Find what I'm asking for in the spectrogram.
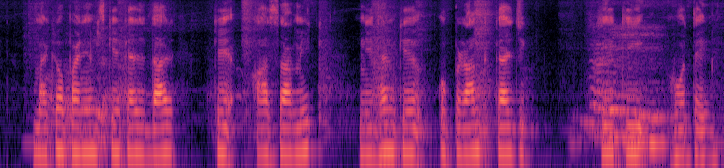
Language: Maithili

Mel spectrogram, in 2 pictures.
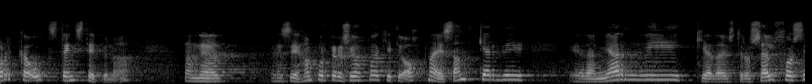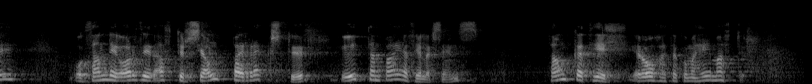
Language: Icelandic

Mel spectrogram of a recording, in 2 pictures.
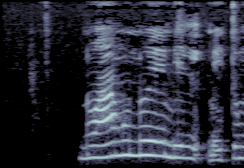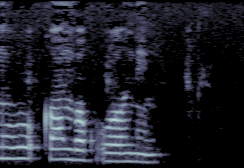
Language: Yangben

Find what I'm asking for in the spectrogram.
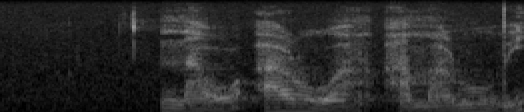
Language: Venda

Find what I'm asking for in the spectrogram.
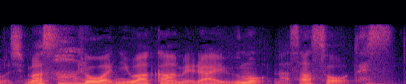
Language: Japanese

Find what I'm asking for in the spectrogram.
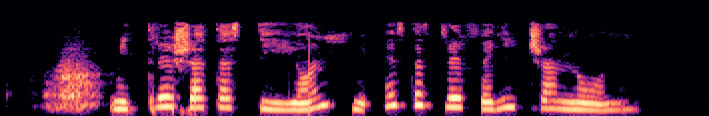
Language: Esperanto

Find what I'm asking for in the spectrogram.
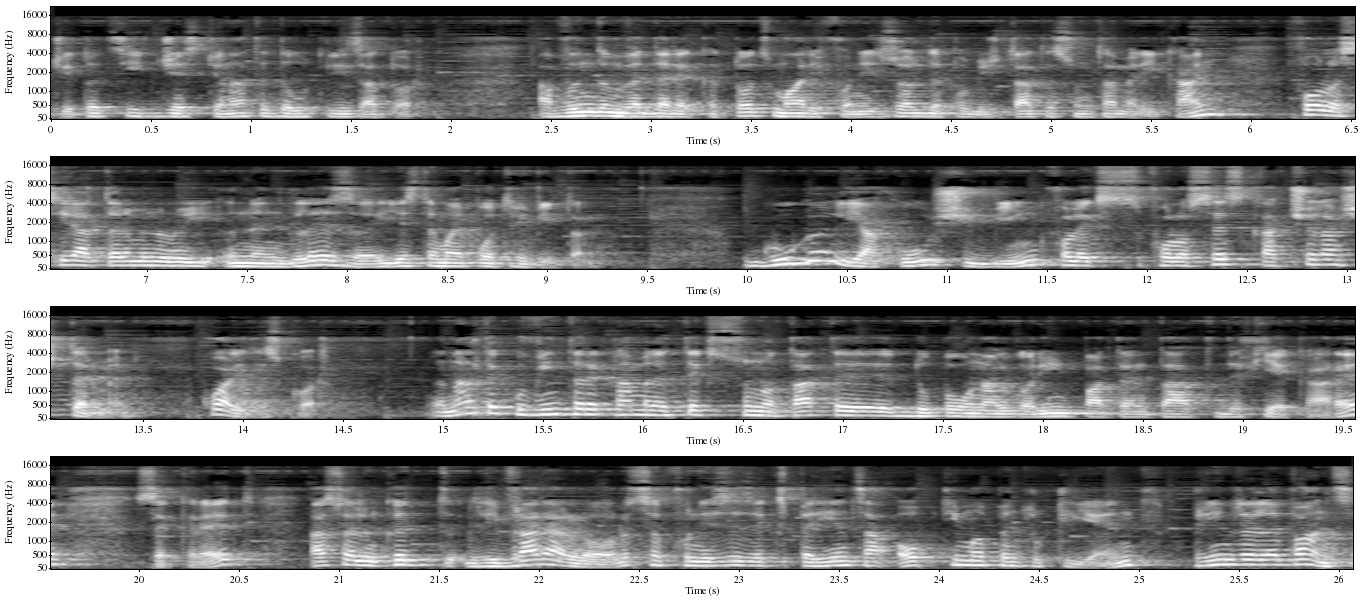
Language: Romanian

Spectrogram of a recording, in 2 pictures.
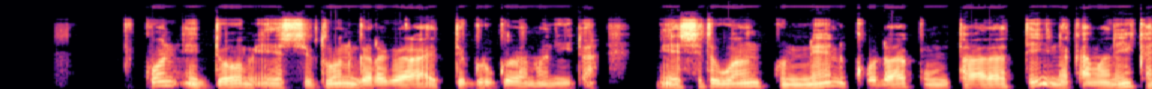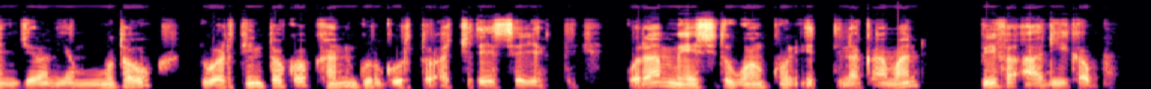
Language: Oromo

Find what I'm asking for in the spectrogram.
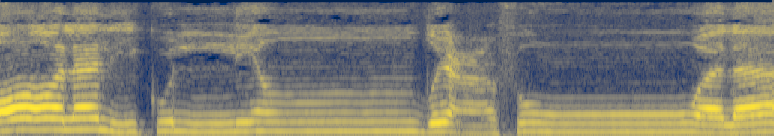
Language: Arabic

